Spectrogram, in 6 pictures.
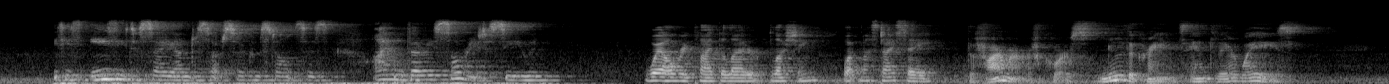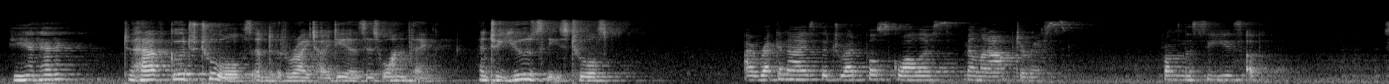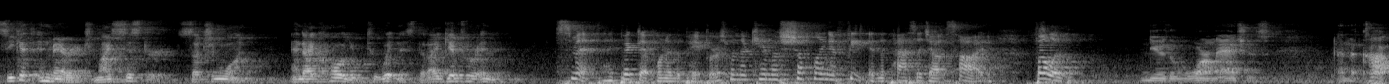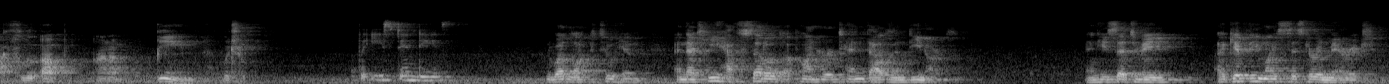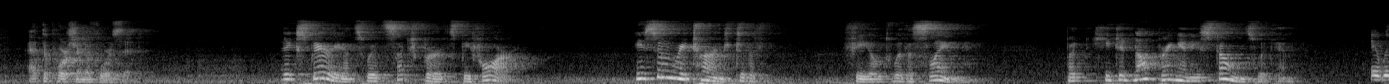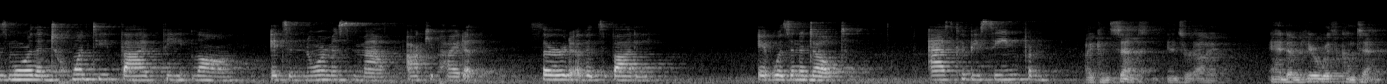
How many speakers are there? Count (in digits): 8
